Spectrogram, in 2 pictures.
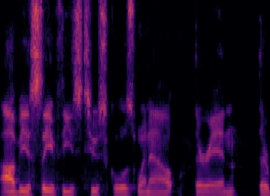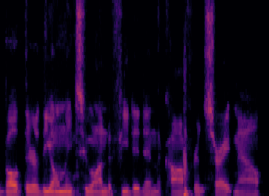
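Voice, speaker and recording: Lowish male sports talk co-host. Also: flat delivery, brisk, bright, forceful tone, a little hiss or hum.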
